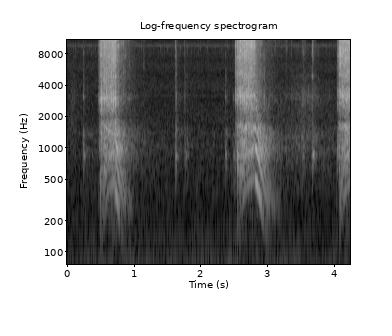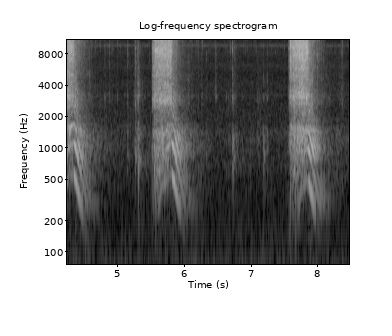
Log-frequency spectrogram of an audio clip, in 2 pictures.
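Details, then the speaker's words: Audi B5 2.8L V6 quattro left rear wheel bearing, with play in the wheel: each hand spin gives a rough growl that drops in pitch as the wheel slows, a badly worn, loose bearing. "Got some play here. I think you can hear that. That's pretty bad."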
